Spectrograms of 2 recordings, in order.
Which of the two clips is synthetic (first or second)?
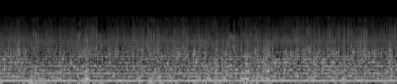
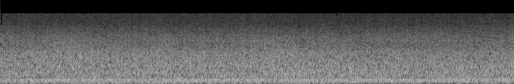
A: first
